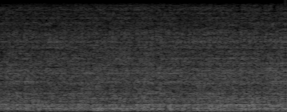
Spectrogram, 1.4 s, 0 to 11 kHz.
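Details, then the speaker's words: Yamaha RX-E810 silver v2 receiver under repair, FM tuned near 99.9 with hand-held antenna: constant loud hiss with no clear programme; tuner not sensitive enough for the weak signal. "oh it's uh it's a nightmare this tuner is uh not so not so sensitive it needs more signal"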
